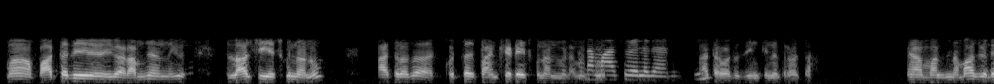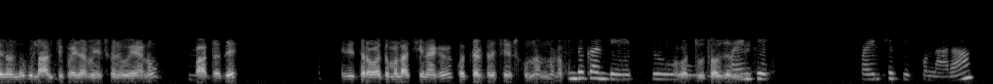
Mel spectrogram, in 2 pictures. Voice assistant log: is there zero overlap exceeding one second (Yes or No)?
Yes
